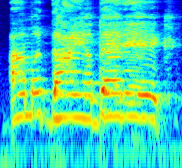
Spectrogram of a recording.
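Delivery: mock scream of a barber under pressure; retold scream. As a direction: blurt it out as a desperate cry. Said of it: "and he screams".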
